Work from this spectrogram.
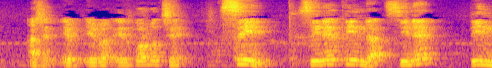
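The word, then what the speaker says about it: س: Scene scene scene, scene উচ্চারণ ক্ষেত্রে একটু স্ট্রংলি বলতে হবে আপনাকে।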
